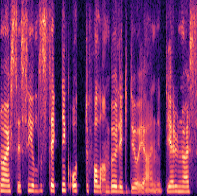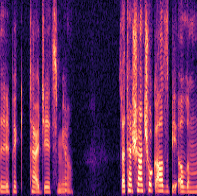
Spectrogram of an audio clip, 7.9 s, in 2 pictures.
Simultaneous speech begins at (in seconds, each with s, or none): none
